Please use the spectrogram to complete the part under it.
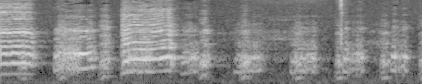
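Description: A chicken kept in a backyard pen clucks up close in a loud, rapid series of throaty bursts, one after another with no pause.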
